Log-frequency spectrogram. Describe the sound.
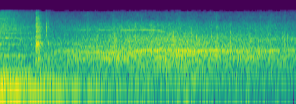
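Applause, fairly loud and steady for the whole moment, with one sharper accent near the start.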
